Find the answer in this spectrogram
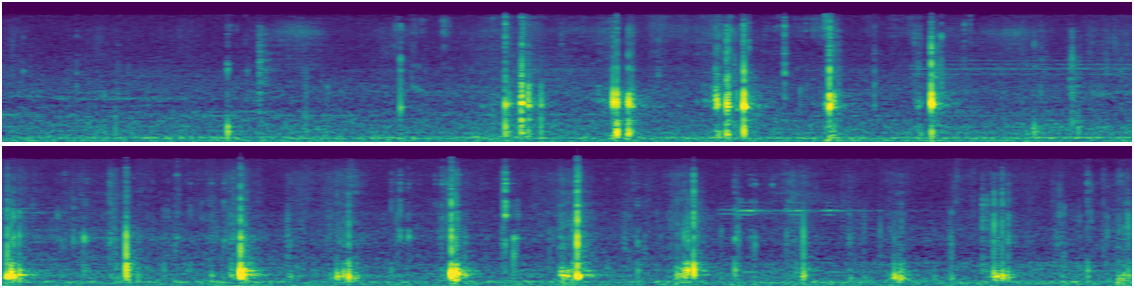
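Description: Close-up crunchy bites and chewing, a series of sharp crunches starting about two seconds in and coming roughly once or twice a second.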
